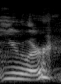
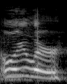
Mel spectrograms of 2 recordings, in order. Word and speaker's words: Euler: how to say it it's not uler it's Oiler it is Oiler Oiler is a mathematician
